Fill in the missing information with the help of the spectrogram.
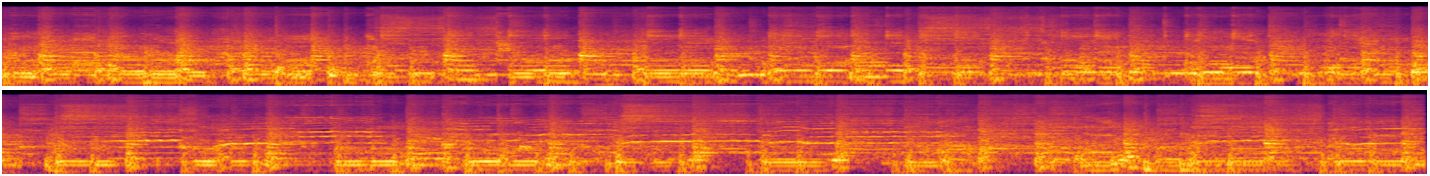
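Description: Live rock jam: an acoustic guitar strummed close by, with a drum kit keeping a steady beat. A higher melody line wavers in over the chords about halfway through.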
